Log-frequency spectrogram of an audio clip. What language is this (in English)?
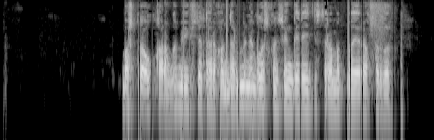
Bashkir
